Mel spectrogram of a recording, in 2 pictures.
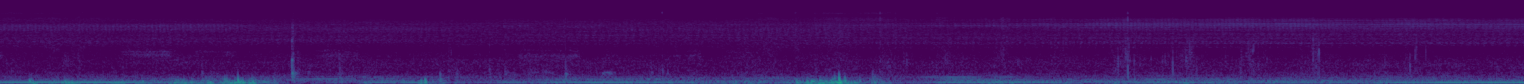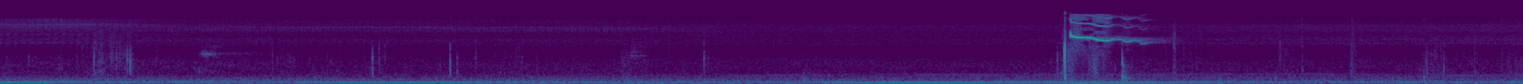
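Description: Three hybrid striking a golf ball once late on: one sharp crack with a brief ringing tail, the ball caught off the heel of the club. A steady low hum runs underneath.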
